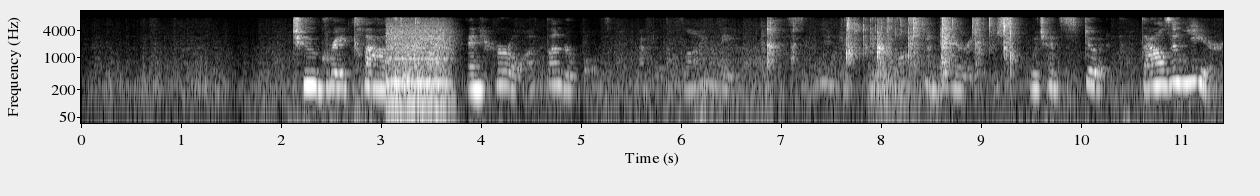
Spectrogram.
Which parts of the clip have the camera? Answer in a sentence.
You can hear the camera from 3.0 to 3.8 s and from 6.1 to 7.2 s.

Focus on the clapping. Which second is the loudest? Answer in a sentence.
The volume of the clapping peaks at 8 seconds.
